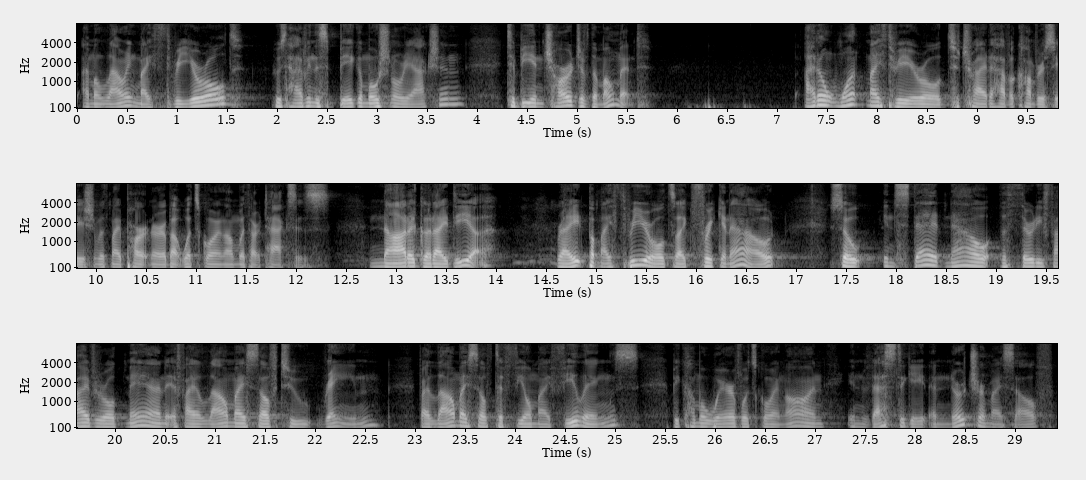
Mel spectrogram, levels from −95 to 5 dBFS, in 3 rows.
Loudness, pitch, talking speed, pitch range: -26 LUFS, 115 Hz, 175 wpm, 105-130 Hz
